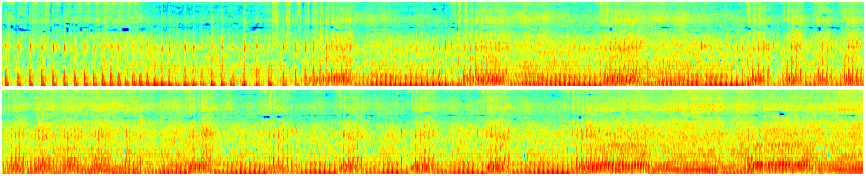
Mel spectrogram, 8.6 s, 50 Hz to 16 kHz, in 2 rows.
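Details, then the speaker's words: Honda Tiger stock engine with PWK 28 NGO carburettor, GL Pro needle top clip, pilot jet 30, main jet 115: repeated throttle blips rise and fall cleanly with no hiss or stumble, only faint carb slide rattle; normal throttle response. "Ini dibuka gasnya juga normal tanpa ngeses sedikit pun."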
